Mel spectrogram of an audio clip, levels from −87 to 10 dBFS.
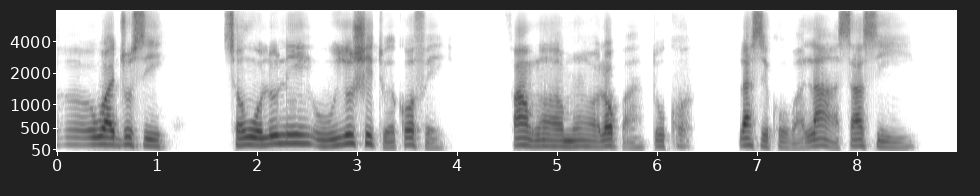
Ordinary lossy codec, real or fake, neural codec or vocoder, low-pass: none; fake; codec, 16 kHz, about 1 kbps, DyCAST, with the encoder's durations; none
